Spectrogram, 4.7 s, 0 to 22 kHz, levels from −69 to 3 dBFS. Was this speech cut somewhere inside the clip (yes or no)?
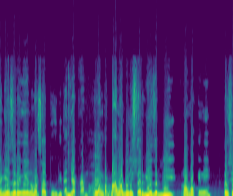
yes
